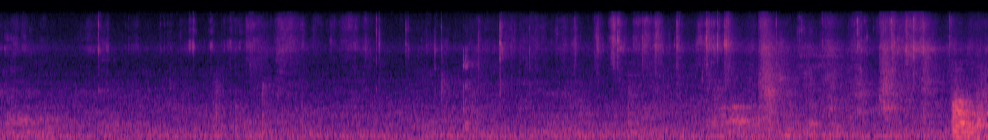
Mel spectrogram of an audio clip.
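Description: Paper crinkles as a slip is unfolded.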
